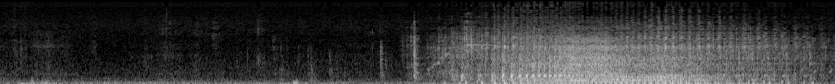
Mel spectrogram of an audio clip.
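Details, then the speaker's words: Trash-picked 2011 John Deere JS26 push mower (Briggs-built) would not run, even with the air filter off. Ether sprayed into the intake makes it catch with a sputtering bark, surge briefly, then die, so it has spark. Old gas is to be replaced and the carburetor is suspected. "spray some ether into the intake and we'll see if it at least has spark shouldn't need that much"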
